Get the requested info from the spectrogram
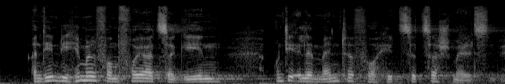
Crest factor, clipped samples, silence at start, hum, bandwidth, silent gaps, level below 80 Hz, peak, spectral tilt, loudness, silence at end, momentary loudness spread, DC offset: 18 dB; under 0.1%; 0 s; none; 16.5 kHz; none; -58 dBFS; -12 dBFS; -4 dB/octave; -29 LUFS; 0 s; 10 LU; under 0.1%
